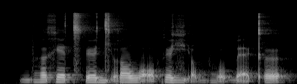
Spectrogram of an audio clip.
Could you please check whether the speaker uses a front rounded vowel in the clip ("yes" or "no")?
yes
